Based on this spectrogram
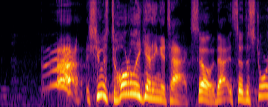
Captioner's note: groans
